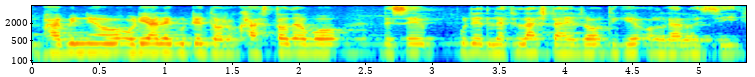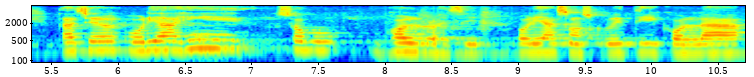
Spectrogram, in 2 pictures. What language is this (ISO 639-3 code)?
ori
